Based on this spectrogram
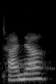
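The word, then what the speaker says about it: Tanja: And that is because I'm from Croatia, so my name is pronounced Tanya, and it's spelled with a J, T-A-N-J-A.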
